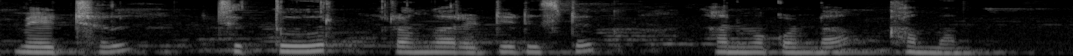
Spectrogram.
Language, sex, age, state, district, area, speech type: Sanskrit, female, 18-30, Telangana, Hyderabad, urban, spontaneous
